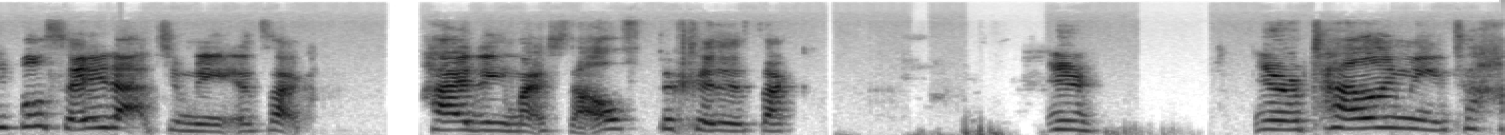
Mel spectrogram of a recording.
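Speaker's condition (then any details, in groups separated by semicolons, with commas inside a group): Cerebral palsy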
